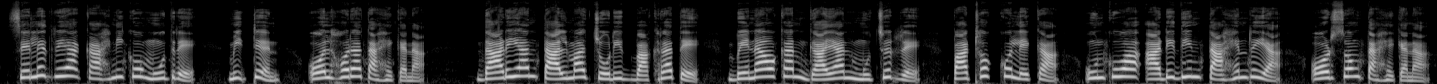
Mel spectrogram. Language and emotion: Santali, neutral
